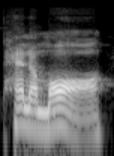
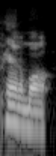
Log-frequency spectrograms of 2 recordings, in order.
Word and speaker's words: Panama: But you also don't say Kansas and Arkansas, right? It's not like it's a different word, so it has a different pronunciation. It is absolutely Panama.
